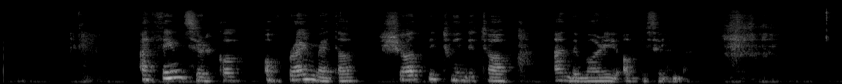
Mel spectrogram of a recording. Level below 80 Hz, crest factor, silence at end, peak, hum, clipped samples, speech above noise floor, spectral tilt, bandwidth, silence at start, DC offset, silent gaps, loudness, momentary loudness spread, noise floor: -74 dBFS; 22 dB; 0.1 s; -16 dBFS; none; under 0.1%; 34 dB; -5 dB/octave; 14.5 kHz; 0.75 s; under 0.1%; none; -37 LUFS; 19 LU; -70 dBFS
